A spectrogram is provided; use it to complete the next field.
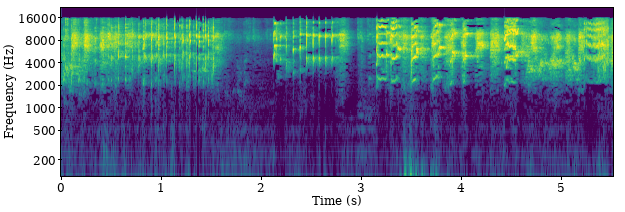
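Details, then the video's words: Two lovebird companions singing and talking together: dense, harsh, buzzy high-pitched chatter in rapid rattling pulses, a brief lull near two seconds, then renewed scratchy bursts with a short low thump partway through. "2 Hours of Lovebird Sounds Best Friends"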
